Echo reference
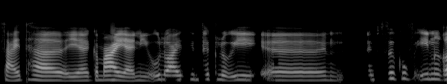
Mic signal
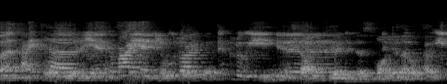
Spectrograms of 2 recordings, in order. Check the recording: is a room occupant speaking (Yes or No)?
Yes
